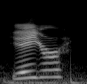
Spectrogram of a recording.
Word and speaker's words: Jaeger: Jaeger?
